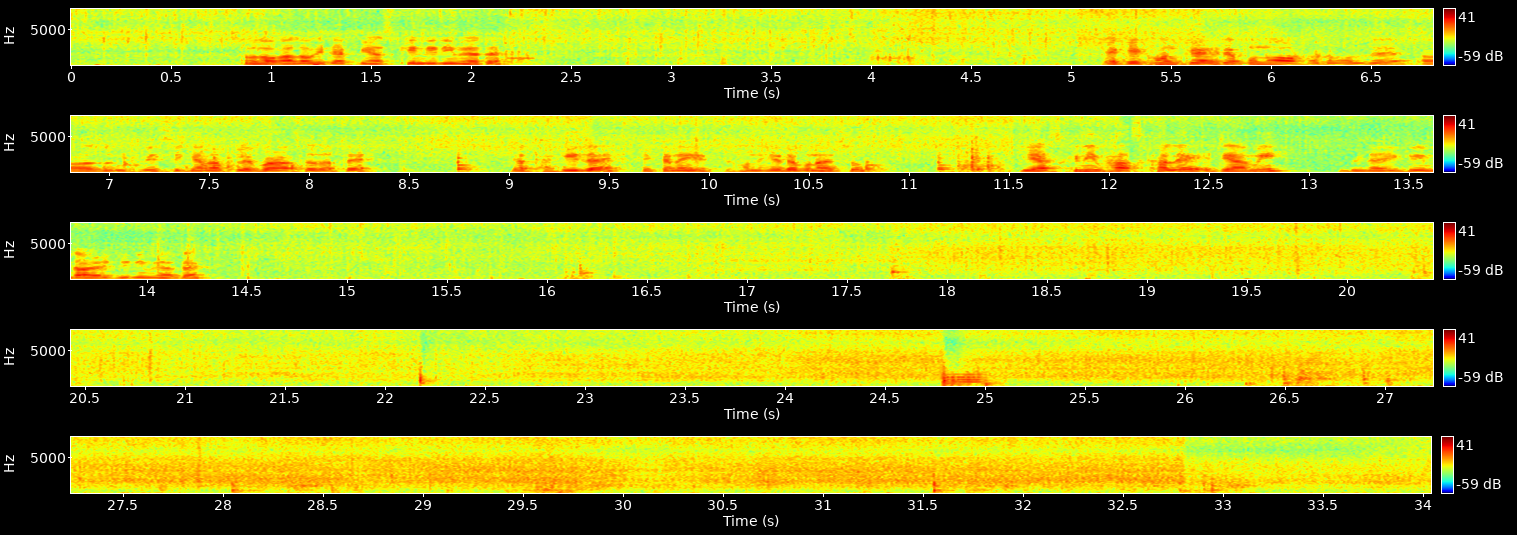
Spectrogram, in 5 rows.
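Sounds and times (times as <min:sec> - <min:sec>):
onions sizzling in butter: 0:00.0 - 0:34.0
utensils knocking against pan: 0:08.7 - 0:09.0, 0:10.8 - 0:11.6, 0:24.8 - 0:25.2, 0:26.3 - 0:28.8.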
